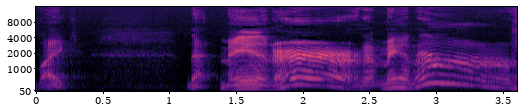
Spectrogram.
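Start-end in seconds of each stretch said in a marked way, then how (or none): 1.8-2.4 high, loud mock roar "Arr"; a playful angry dad bark; scary dad growl. Imitating gruff dad, mock scary roar. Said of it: "you know, scary voice". 2.8-3.6 very high mock roar "Arr"; playful monster bark; scary dad growl. Imitating gruff dad, mock scary roar. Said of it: "you know, scary voice".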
